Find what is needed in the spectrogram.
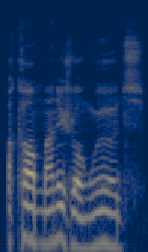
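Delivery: a mournful monster correcting him; sad Yeti. Acted. Yeti at the window to Joe, slow and sad.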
